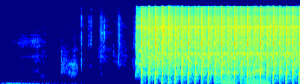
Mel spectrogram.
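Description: A toy gun firing continuously: a rapid, steady stream of sharp mechanical clacks over a low buzzing whir, lasting more than two seconds after a few faint clicks and handling noises.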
